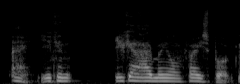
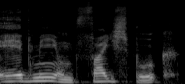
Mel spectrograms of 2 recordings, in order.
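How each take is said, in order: First: High-pitched attempt at an Australian accent. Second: Slow, careful Australian "Add me on Facebook"; Australian accent. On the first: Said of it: "you gotta try an Australian accent". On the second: Shown as a demonstration. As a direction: show how an Australian says it. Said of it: "No, that's not it".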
